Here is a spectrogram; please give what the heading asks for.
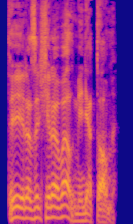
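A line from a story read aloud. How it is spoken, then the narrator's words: Harsh angry voice. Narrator (Russian): Жестким злым голосом заговорил он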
